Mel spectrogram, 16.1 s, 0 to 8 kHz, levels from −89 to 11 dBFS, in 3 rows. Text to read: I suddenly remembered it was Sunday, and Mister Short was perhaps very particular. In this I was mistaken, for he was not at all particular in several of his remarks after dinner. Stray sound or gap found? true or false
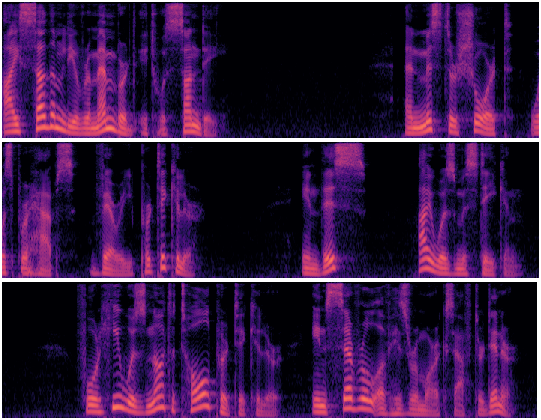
false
